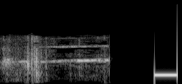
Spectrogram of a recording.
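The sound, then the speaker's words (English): In a voicemail recording, a brief stretch of buzzy, warbling noise gives way to silence, then a single short, steady electronic telephone tone sounds clearly, starting and stopping abruptly. “Hello, phone call coming.”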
